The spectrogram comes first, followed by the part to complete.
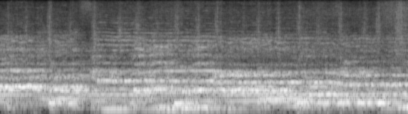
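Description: Mixed church choir singing an Igbo gospel hymn in parts, holding sustained notes that change pitch every half second or so. A steady percussive beat ticks along underneath.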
